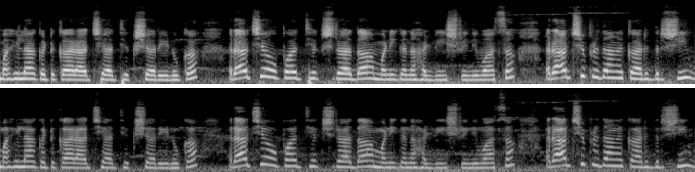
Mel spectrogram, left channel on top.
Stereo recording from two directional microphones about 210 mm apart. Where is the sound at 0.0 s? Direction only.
20° left (ahead or behind).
